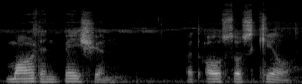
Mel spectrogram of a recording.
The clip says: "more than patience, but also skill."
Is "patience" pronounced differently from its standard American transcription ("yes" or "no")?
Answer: yes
